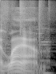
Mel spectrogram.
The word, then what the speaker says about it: lamb: I'd like the knife and fork, please, to cut my lamb. Oh, knife and lamb both have silent consonants. Exactly. If you said knife or lambb, it would sound really unnatural, but when you know the pattern, you sound fluent.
